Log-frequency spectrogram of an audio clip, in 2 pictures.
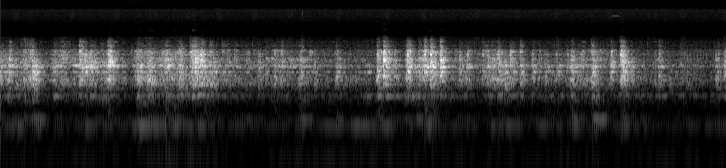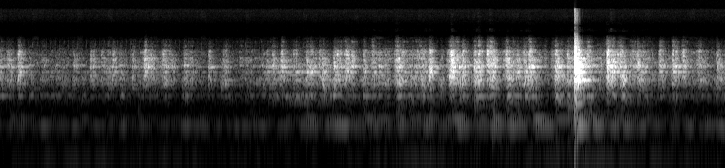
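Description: Vehicle driving over a rough dirt track: a steady low engine drone under rattling road noise that swells and fades, with a sharp clunk about ten seconds in.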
